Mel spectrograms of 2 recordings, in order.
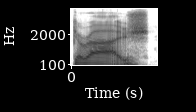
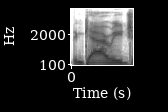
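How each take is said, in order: First: It is said the American way. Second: It is said the speaker's own British way.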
